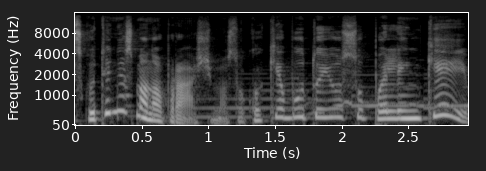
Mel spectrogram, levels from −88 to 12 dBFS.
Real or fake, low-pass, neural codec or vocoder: real; 14.4 kHz; none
